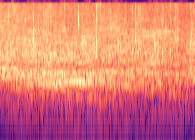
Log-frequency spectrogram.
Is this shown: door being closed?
no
